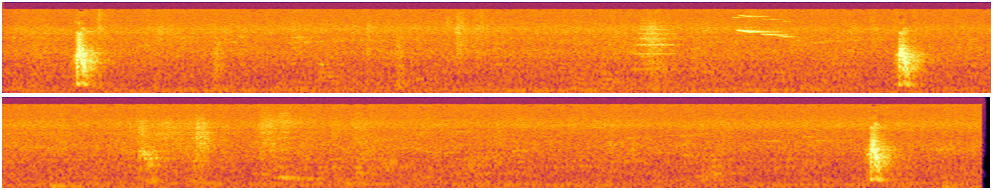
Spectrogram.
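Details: A barking frog in Hue, Vietnam, gives short, sharp, bark-like calls spaced several seconds apart over a low steady hum.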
